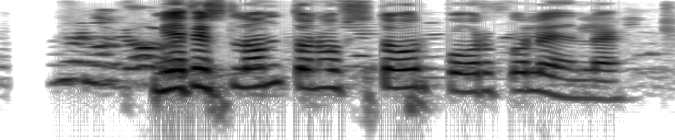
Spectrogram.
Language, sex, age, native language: Icelandic, female, 40-49, Icelandic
